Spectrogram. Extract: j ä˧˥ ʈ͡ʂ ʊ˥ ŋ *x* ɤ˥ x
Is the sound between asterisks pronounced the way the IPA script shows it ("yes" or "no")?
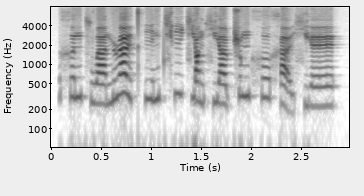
yes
